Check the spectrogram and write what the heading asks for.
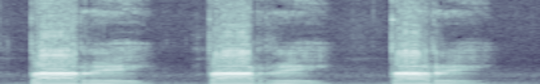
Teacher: Chữ A có dấu gạch ngang trên đầu, đọc kéo dài 2 nhịp so với chữ A bình thường không có dấu gạch ngang trên đầu. Riêng chữ E dù không có dấu gạch ngang trên đầu nhưng chúng ta vẫn đọc kéo dài 2 nhịp, cho nên chữ này chúng ta đọc rõ ra là Tare Tare Tare.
